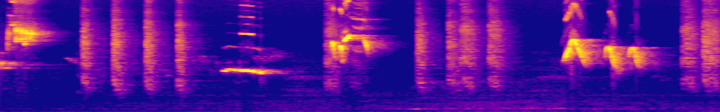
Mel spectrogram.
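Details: White-rumped shama (murai batu) song played as a lure to provoke singing: scattered sharp clicks and harsh bursts spaced about a second apart, one long steady whistle, and brief bright warbled phrases.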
